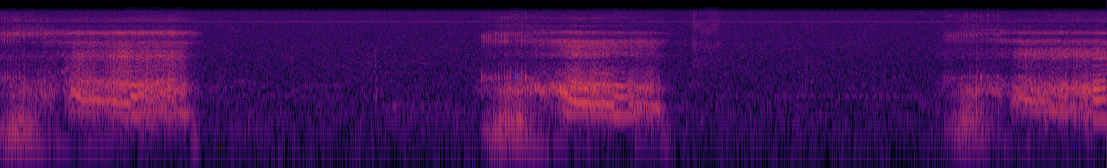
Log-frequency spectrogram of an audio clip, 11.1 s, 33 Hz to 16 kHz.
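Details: Loud, rough snores from an adult man (a father) asleep, one on each in-breath, about 13 a minute, with quiet pauses between; ordinary snoring.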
